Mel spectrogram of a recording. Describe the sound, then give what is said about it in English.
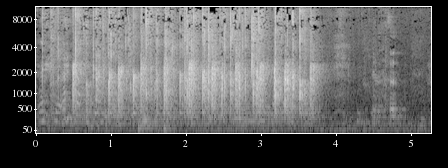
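Scattered clapping from a small group at a city council meeting sounds as distinct, uneven hand claps for several seconds, then stops abruptly and leaves quieter room sound with some talk. “How about a round of applause?”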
